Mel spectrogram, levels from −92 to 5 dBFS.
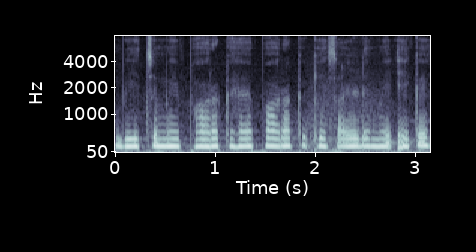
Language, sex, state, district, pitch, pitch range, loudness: Hindi, male, Chhattisgarh, Kabirdham, 185 Hz, 185-190 Hz, -13 LUFS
